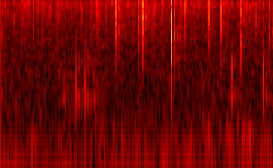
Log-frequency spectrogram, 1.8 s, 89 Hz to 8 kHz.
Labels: {"label": "biophony", "recorder": "SoundTrap 500"}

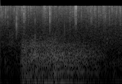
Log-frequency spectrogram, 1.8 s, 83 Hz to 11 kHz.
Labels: {"label": "biophony, growl", "recorder": "SoundTrap 500"}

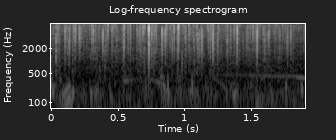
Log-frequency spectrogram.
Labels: {"label": "biophony, cascading saw", "recorder": "SoundTrap 600 or HydroMoth"}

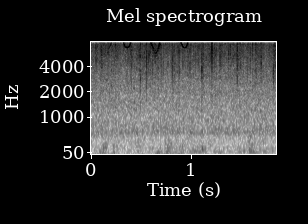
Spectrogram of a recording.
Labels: {"label": "biophony, dolphin", "recorder": "SoundTrap 500"}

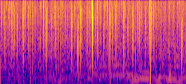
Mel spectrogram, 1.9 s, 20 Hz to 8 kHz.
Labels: {"label": "biophony, cascading saw", "recorder": "SoundTrap 600 or HydroMoth"}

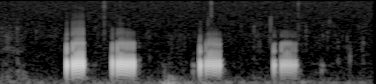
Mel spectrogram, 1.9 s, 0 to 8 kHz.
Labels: {"label": "biophony, knock croak", "recorder": "SoundTrap 300"}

